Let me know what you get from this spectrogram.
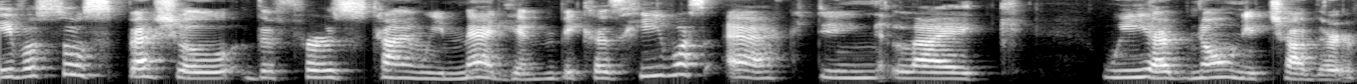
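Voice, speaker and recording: In a very clean recording with a silent background, a woman with a normal speaking voice talks at a fairly slow pace, fairly high in pitch, with ordinary pitch variation. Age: 50s. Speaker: dog owner vlogger. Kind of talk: casual talk to camera.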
